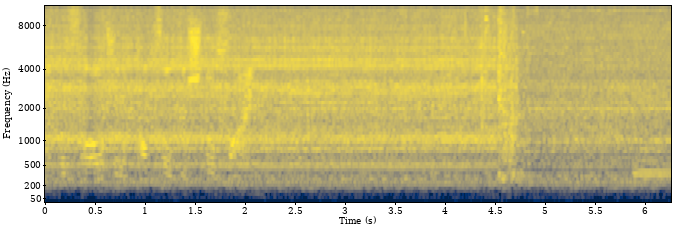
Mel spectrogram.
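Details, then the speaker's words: Old oil-fired boiler burner running with the limit control jumped out: loud steady roar with a constant drone. Noisy burner traced to the air shutter. "I'm gonna take that air shuttle thing out of there I'll show you what it looks like when I get it out noisy it's always an issue with those things"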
